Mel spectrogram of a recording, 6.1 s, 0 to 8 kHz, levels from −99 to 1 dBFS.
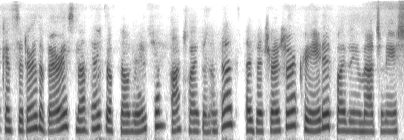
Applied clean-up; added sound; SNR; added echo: neural mask model Resemble Enhance denoiser.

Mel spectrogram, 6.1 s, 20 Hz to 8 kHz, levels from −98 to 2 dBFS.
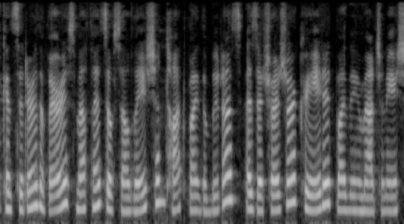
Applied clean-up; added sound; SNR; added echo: none; none; none; none.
